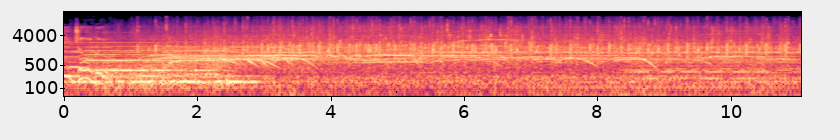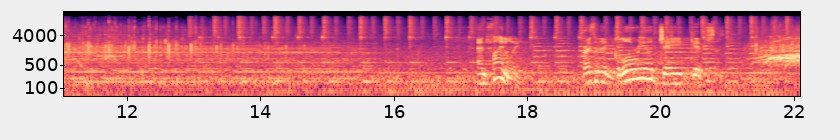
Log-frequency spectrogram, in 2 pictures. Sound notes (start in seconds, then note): 1.2 applause; 3.5 audience cheering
